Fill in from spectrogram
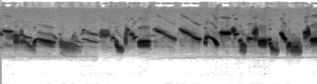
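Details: Russian Eurasian skylark delivering a lively, continuous warbling song of slurred whistles, chirps and short buzzy notes, varied and rapid, pitch constantly shifting, a clean recording with nothing else audible.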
